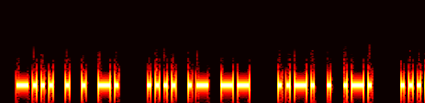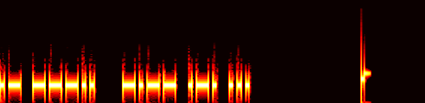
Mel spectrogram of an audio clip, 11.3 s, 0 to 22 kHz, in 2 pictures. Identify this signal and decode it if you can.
Morse code, heard as a keyed tone, about 21 wpm, 700 Hz. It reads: BEEN HAM FER 48 YRS
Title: Practice QSO - Exchange 3 - More Info - 22wpm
